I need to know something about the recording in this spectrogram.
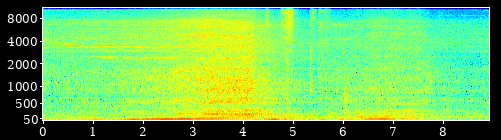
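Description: A truck engine rumbles as the truck drives past close by and moves away.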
